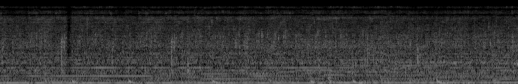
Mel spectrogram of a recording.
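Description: Mutton and onions frying in hot oil in a nonstick pot, a steady sizzling hiss.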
